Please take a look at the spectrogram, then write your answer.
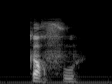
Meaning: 1. Corfu (an island of Greece) 2. Corfu (a city in Greece)
- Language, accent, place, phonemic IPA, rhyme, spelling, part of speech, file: French, France, Lyon, /kɔʁ.fu/, -u, Corfou, proper noun, LL-Q150 (fra)-Corfou.wav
